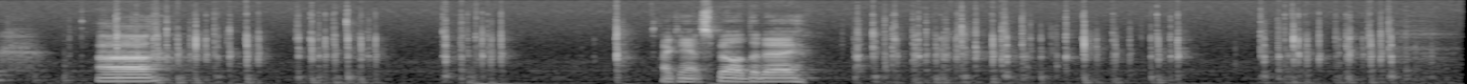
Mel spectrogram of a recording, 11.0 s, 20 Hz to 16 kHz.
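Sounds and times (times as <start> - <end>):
typing on computer keyboard: 0.8 - 3.9, 6.4 - 10.6.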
